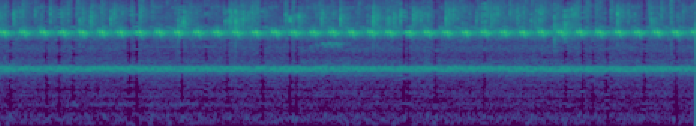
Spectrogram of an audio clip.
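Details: Crickets at night keep up a piercing, rhythmic trill of about four pulses per second above a lower unwavering hum, with a brief faint whistle-like tone midway.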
